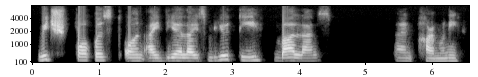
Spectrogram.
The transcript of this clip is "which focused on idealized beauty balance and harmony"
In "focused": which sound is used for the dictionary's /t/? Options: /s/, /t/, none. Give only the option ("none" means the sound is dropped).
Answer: /t/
